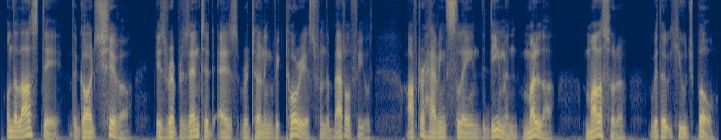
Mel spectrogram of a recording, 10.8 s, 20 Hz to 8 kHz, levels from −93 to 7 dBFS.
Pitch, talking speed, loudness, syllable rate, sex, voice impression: 90 Hz, 145 wpm, -21 LUFS, 4.8 syllables/s, male, masculine, adult-like, tensed, powerful, clear, fluent, cool, intellectual, mature, wild, lively, kind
